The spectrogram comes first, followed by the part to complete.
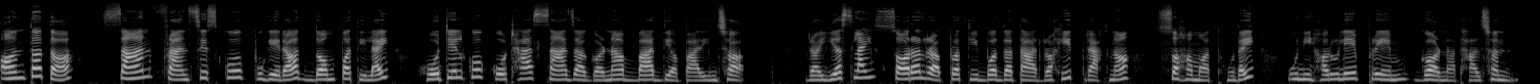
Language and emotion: Nepali, neutral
